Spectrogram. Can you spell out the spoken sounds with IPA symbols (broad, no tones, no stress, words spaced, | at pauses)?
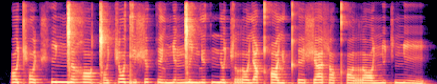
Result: ɒcʰɔt͡ʃʰiɲŋ͡ǀe ʁɔ ɡ͡ǀɒcɔdʲe ʃə kelʲɲaŋ͡ǀiɲlʲɯt nʲɔcrɔ lʲɛqʰɔlʲɯ kʰeʃaɬɒ kʰɒrɒɲɯc ɲi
